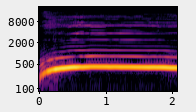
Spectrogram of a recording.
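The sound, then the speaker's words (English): A voice imitates a ghostly howl: one long, loud "ooo" that swoops up briefly, then holds a steady, eerie pitch for about two seconds, alone. “Ooh, the ghost howled.”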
